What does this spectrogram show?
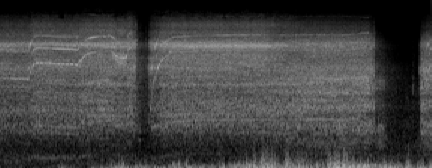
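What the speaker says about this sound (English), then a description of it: "when you go to drill down in here, if you ever see this, the guide tool start to come up off of the plate" A power drill bores into a Honda cylinder head through a Time-Sert guide tool with a loud, continuous whirring grind. The drill cuts out briefly twice before running again.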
